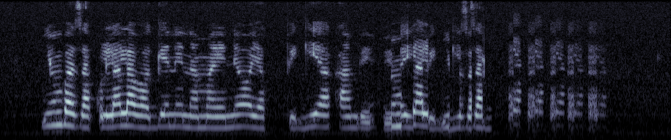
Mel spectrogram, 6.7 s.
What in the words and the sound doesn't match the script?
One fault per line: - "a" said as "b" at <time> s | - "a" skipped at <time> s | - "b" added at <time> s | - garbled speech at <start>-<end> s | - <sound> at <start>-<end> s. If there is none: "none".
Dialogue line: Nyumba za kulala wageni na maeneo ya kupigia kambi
- dropout at 2.7-2.8 s
- garbled speech at 3.8-4.9 s
- laugh at 5.1-6.1 s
